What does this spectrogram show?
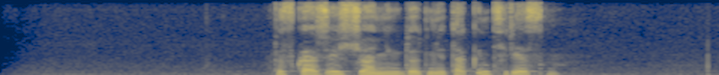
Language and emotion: Russian, positive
